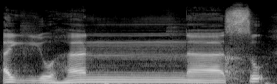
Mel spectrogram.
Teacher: نون مشدد پہ غنہ ضروری ہے، الف مدہ ہے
